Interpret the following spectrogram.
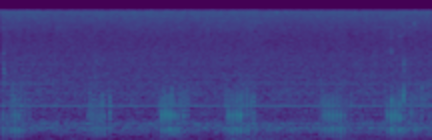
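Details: Domestic cat purring close up, rhythmic rumbling pulses at a slightly uneven pace of about one every second and a half, soft continuous vibration between breaths, quiet room with a faint steady hum.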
